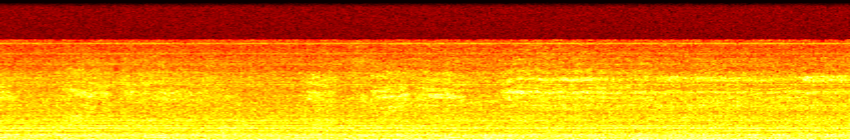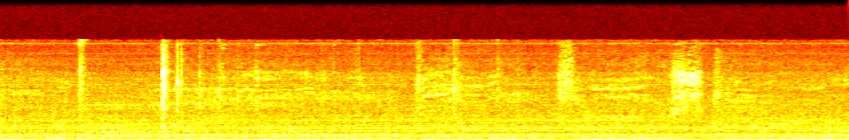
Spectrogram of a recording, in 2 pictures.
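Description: Aircraft engines drone steadily in the background.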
